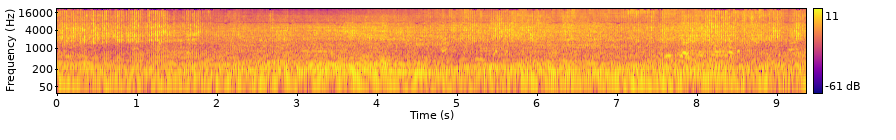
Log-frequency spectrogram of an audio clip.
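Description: Race cars arriving at a bend during heats at Allogny 2025: loud, continuous engine roar that swells and shifts in pitch as the cars close in, with voices in the background.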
